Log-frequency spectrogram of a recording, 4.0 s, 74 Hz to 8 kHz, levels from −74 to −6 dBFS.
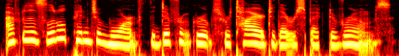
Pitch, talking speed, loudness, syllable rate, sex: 225 Hz, 210 wpm, -16 LUFS, 5.9 syllables/s, female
